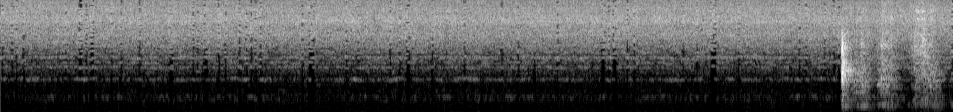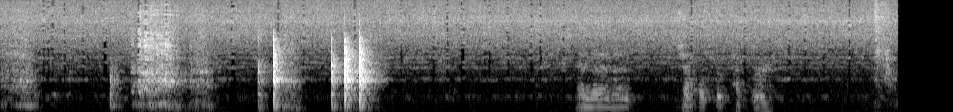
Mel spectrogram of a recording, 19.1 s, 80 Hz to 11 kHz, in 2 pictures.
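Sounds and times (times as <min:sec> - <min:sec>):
food sizzling in a frying pan: 0:00.0 - 0:18.6
knife on plastic cutting board: 0:08.4 - 0:09.9, 0:10.6 - 0:13.4.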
